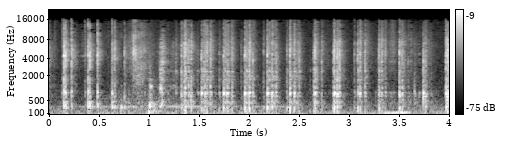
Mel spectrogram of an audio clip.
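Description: A small, hollow white plastic bottle of clear PVA glue solution, apparently full, is held in the hand and tapped quickly with long black-polished nails. It gives a rapid run of about twenty light, bright clicks with a hollow plastic tone near 800 Hz. Each tap dies away almost at once.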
